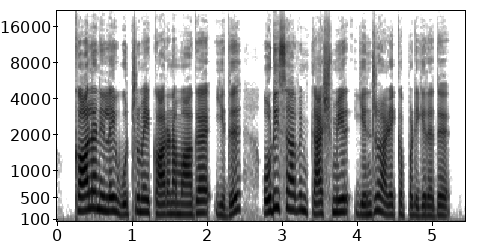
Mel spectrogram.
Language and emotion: Tamil, neutral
